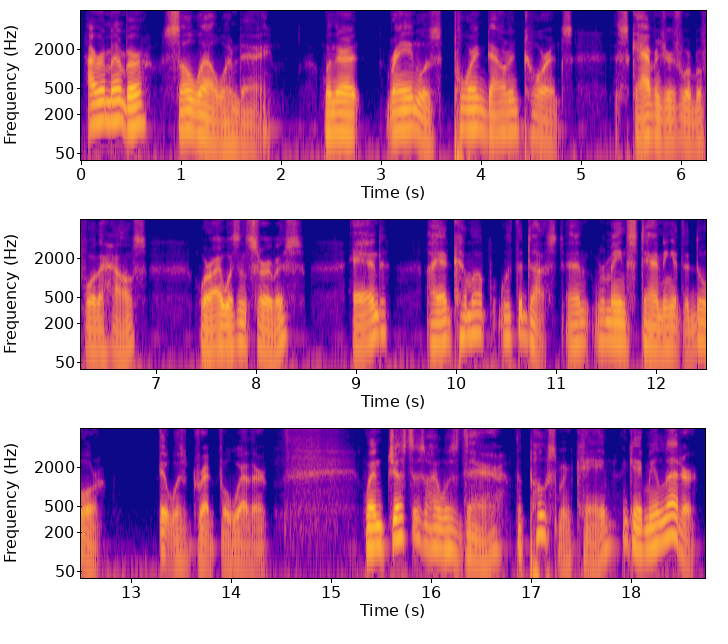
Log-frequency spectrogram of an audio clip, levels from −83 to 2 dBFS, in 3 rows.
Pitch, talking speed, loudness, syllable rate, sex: 105 Hz, 175 wpm, -20 LUFS, 5.7 syllables/s, male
